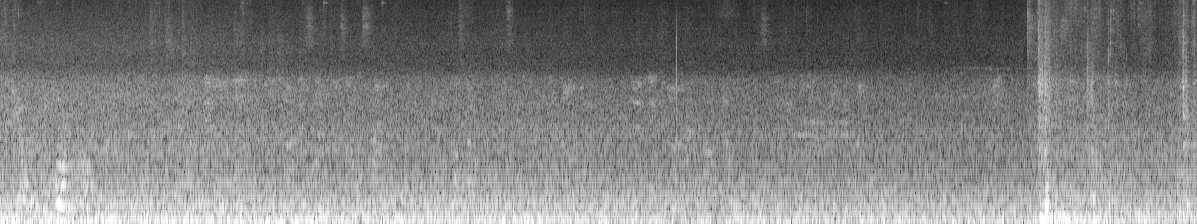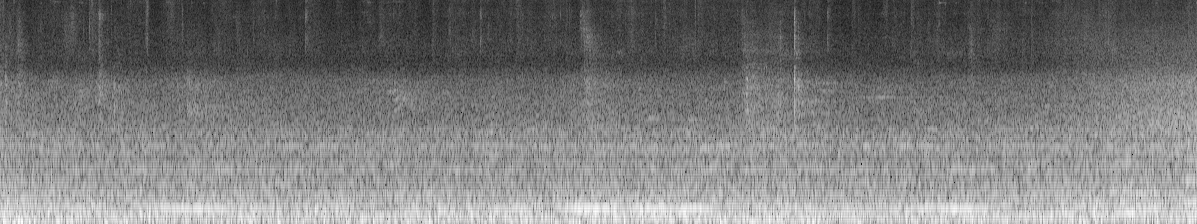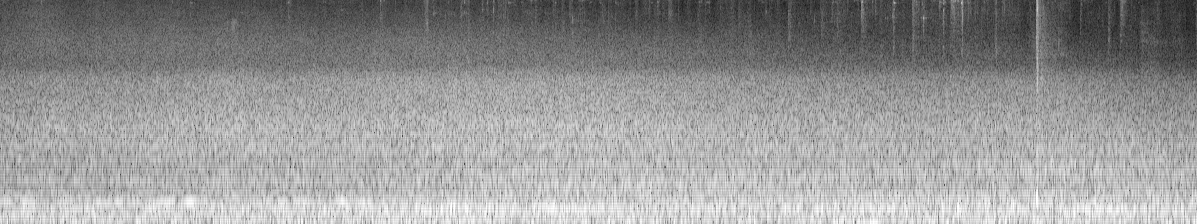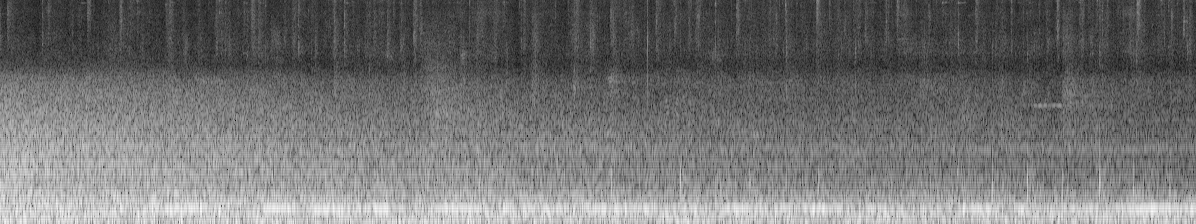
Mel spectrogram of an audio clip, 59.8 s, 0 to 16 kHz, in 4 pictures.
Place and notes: {"title": "Montreal: Rosemont Metro - Rosemont Metro", "date": "2009-02-15 20:00:00", "description": "equipment used: Olympus LS-10 w/ Soundman OKM II Binaural Mic\nFrom the metro to the escalator to outside. Listen for footsteps.", "latitude": "45.53", "longitude": "-73.60", "altitude": "74", "timezone": "America/Montreal"}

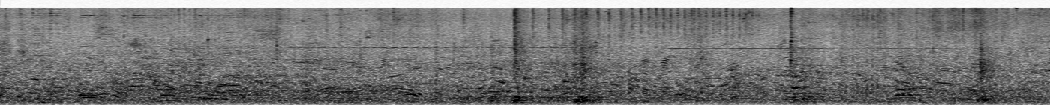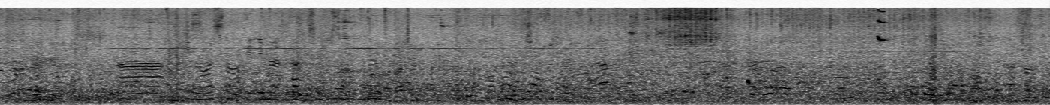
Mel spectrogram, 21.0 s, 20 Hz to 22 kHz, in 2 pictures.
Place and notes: {"title": "london stansted, check-in", "description": "recorded july 19, 2008.", "latitude": "51.89", "longitude": "0.26", "altitude": "117", "timezone": "GMT+1"}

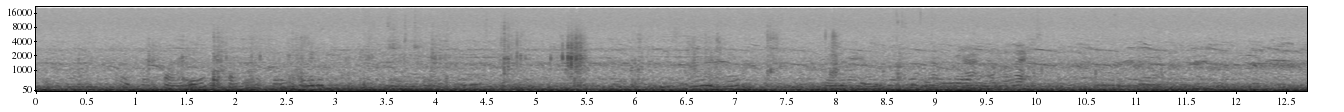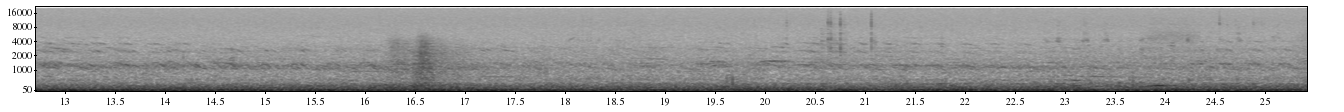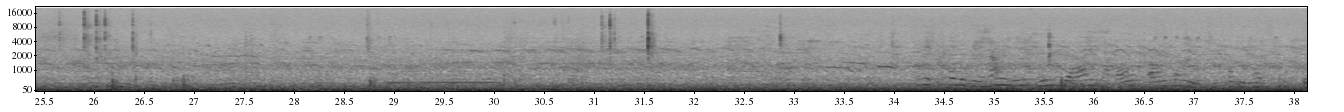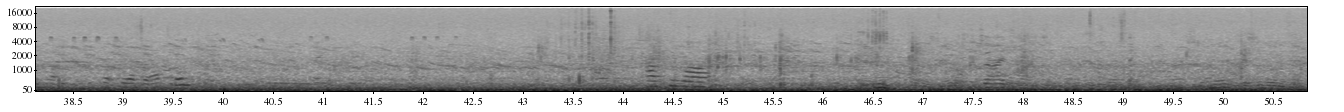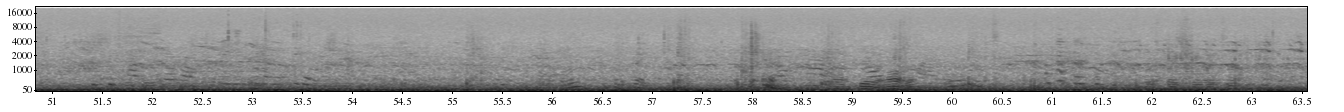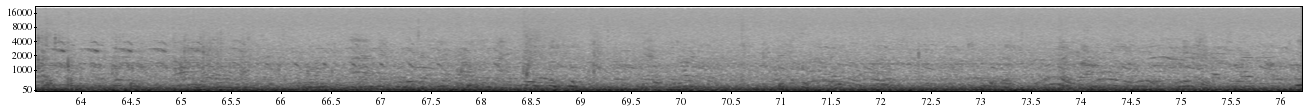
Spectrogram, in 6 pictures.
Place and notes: {"title": "Whitby, UK - St Marys Church clock striking 12:00 ...", "date": "2015-07-24 11:50:00", "description": "St Mary's clock striking midday ... voices ... people walking around the church yard ... noises from the harbour ... open lavalier mics clipped to sandwich box lid ... perched on rucksack ...", "latitude": "54.49", "longitude": "-0.61", "altitude": "39", "timezone": "Europe/London"}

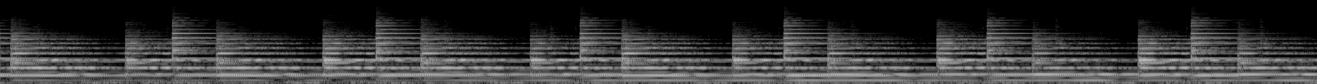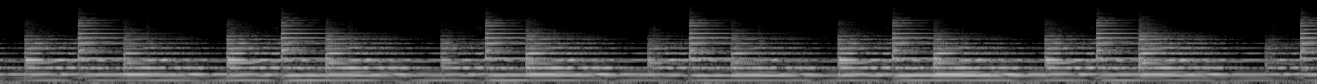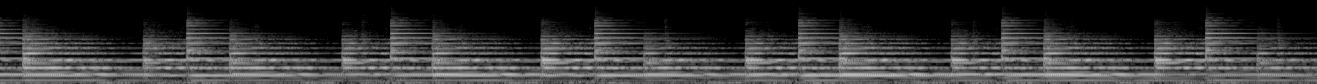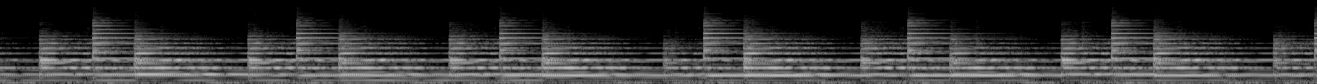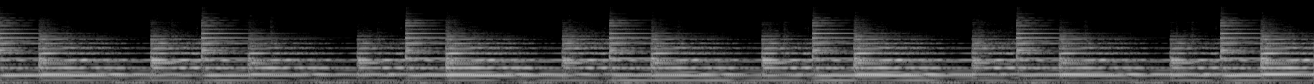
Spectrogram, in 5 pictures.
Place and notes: {"title": "Le Bourg-Nord, Tourouvre au Perche, France - Prépotin (Parc Naturel Régional du Perche) - église", "date": "2020-10-14 11:00:00", "description": "Prépotin (Parc Naturel Régional du Perche)\néglise - Le Glas", "latitude": "48.61", "longitude": "0.58", "altitude": "270", "timezone": "Europe/Paris"}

